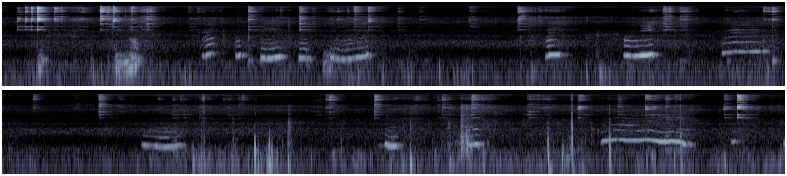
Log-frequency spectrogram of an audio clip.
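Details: Domino, an eight-month-old rat terrier, talking while playing with a flower vase: a long series of short yodel-like whines and rising-falling moans, irregularly spaced over the clip, with clinks and thumps of the vase and play.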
